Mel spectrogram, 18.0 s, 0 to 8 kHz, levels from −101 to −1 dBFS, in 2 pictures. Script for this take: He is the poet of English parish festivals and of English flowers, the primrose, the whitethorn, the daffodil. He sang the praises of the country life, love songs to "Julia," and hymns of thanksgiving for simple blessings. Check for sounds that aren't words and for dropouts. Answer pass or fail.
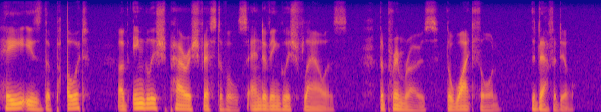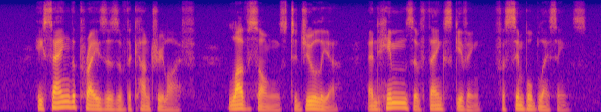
fail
